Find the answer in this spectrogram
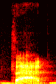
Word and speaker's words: that: ate the cake that it's more of a bit than a bat so you could actually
